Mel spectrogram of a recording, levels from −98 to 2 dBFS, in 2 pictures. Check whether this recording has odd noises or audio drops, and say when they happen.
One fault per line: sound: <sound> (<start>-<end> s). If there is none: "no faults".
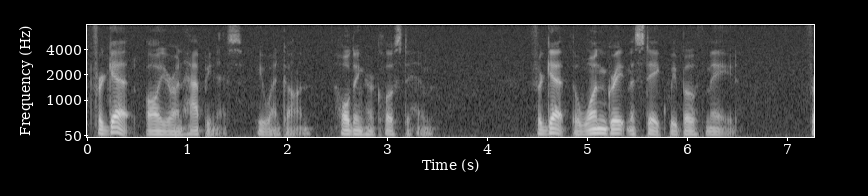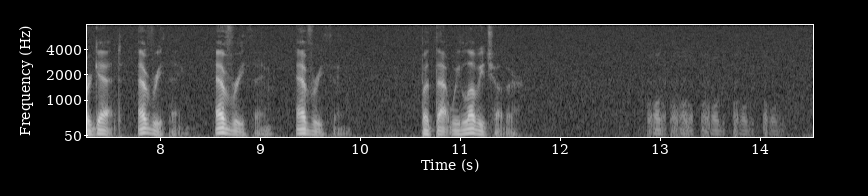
sound: laugh (12.9-14.3 s)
